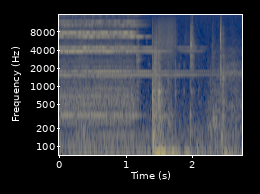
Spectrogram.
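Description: A telephone bell rings with a steady, metallic trill for about a second, then breaks off into a few sharp clicks and clunks, like a receiver being lifted. No one speaks.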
